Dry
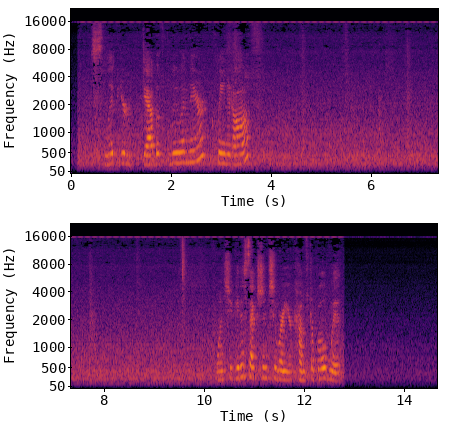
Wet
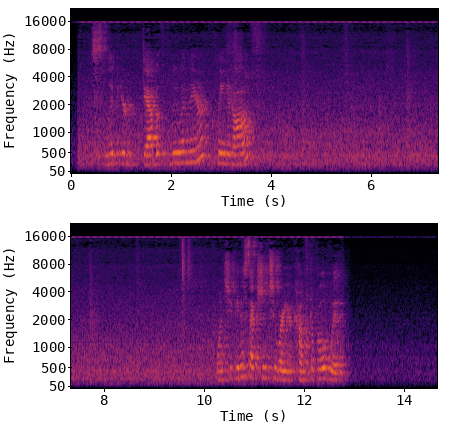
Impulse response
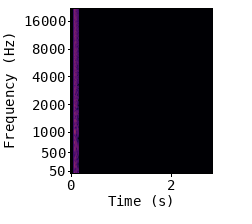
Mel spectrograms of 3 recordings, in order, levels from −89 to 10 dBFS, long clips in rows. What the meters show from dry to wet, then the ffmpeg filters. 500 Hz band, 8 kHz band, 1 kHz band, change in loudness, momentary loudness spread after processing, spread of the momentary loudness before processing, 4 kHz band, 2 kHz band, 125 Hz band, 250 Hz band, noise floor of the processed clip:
−5.0 dB, −4.5 dB, −4.0 dB, −4.5 dB, 14 LU, 14 LU, −4.5 dB, −4.5 dB, −4.5 dB, −6.0 dB, −57 dBFS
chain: -filter_complex "[0:a]equalizer=frequency=300:width=2.2:gain=-2.5,asplit=2[link_01][link_02];[1:a]atrim=start_sample=2205,adelay=107[link_03];[link_02][link_03]afir=irnorm=-1:irlink=0,volume=-9dB[link_04];[link_01][link_04]amix=inputs=2:normalize=0,volume=-5dB"

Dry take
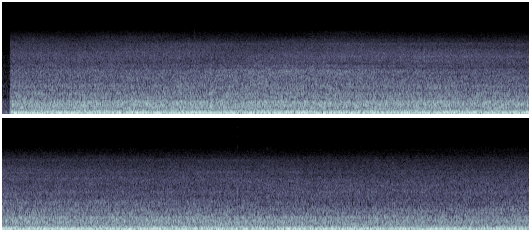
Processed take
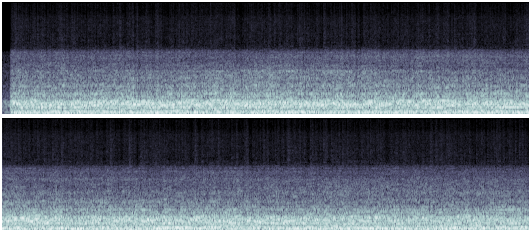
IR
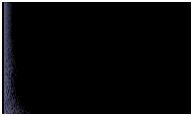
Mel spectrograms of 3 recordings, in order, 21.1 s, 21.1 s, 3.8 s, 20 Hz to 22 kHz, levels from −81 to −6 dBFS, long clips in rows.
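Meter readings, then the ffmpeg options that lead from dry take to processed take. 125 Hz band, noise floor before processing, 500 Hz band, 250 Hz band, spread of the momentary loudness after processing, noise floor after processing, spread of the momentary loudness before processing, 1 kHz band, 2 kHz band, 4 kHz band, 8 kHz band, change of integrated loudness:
+6.5 dB, −27 dBFS, +14.5 dB, +13.5 dB, 2 LU, −17 dBFS, 3 LU, +10.0 dB, +6.5 dB, +3.5 dB, can't be measured, +9.0 dB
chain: -filter_complex "[0:a]lowshelf=frequency=170:gain=-4,aresample=8000,aresample=44100,areverse,acompressor=mode=upward:threshold=-27dB:ratio=2.5,areverse,acrusher=bits=7:mode=log:mix=0:aa=0.000001,flanger=delay=19.5:depth=3.2:speed=0.46,asplit=2[link_01][link_02];[link_02]equalizer=frequency=310:width=0.33:gain=14.5[link_03];[1:a]atrim=start_sample=2205,atrim=end_sample=3528,asetrate=26901,aresample=44100[link_04];[link_03][link_04]afir=irnorm=-1:irlink=0,volume=-5dB[link_05];[link_01][link_05]amix=inputs=2:normalize=0,alimiter=limit=-10dB:level=0:latency=1:release=84,volume=4dB"

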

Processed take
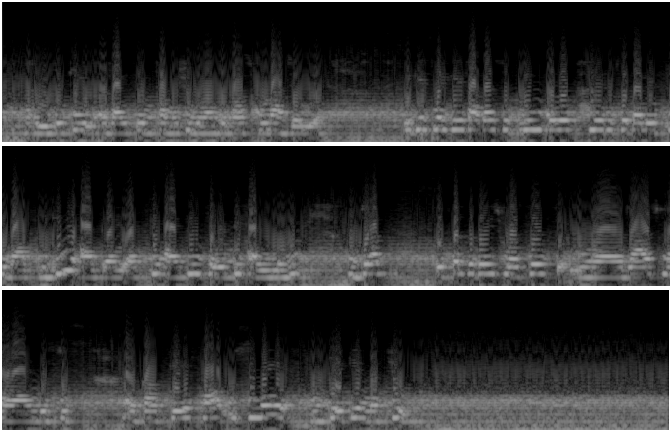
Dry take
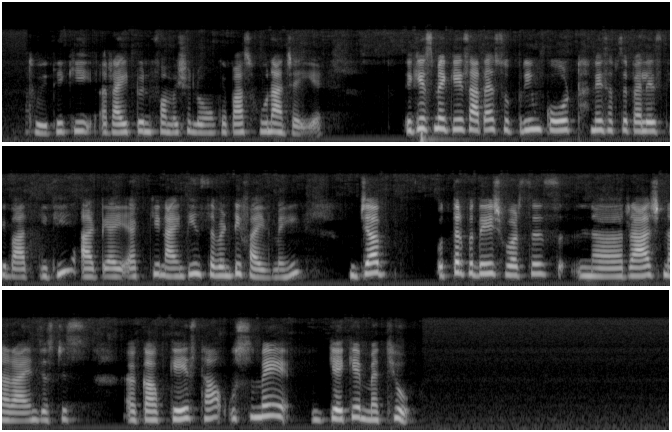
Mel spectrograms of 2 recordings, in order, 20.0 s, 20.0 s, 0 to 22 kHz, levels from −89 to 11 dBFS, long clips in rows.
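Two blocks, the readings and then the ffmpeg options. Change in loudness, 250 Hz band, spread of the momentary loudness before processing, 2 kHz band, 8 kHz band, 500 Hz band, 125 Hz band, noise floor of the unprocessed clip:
−7.0 dB, −7.0 dB, 13 LU, −16.0 dB, below −20 dB, −4.0 dB, +2.0 dB, −60 dBFS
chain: -filter_complex "[0:a]aeval=exprs='val(0)+0.5*0.0708*sgn(val(0))':channel_layout=same,lowpass=frequency=730:width_type=q:width=4.9,afftfilt=real='hypot(re,im)*cos(PI*b)':imag='0':win_size=2048:overlap=0.75,acompressor=threshold=-28dB:ratio=8,asplit=2[link_01][link_02];[link_02]adelay=41,volume=-10dB[link_03];[link_01][link_03]amix=inputs=2:normalize=0,volume=26.5dB,asoftclip=hard,volume=-26.5dB,volume=2.5dB"

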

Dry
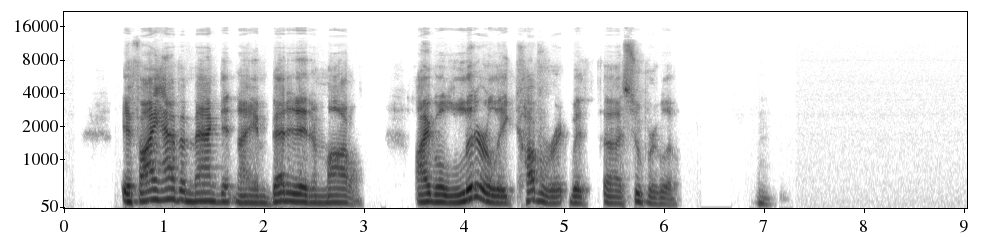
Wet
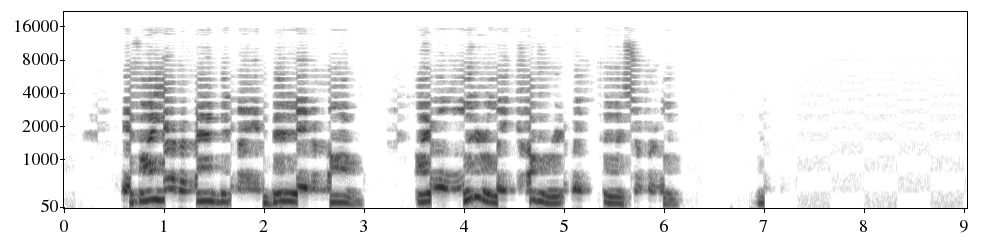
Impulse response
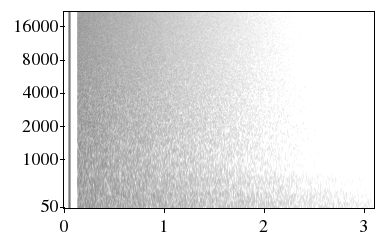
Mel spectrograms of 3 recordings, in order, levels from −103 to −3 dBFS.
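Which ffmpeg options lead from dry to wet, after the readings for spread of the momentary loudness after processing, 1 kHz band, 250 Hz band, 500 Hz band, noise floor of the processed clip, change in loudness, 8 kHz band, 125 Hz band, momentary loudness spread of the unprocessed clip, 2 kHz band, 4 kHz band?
18 LU, −6.0 dB, −5.0 dB, −6.5 dB, below −85 dBFS, −5.5 dB, −5.5 dB, −6.5 dB, 11 LU, −3.5 dB, −5.5 dB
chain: -filter_complex "[0:a]asplit=2[link_01][link_02];[link_02]adelay=16,volume=-6.5dB[link_03];[link_01][link_03]amix=inputs=2:normalize=0,afftfilt=real='re*gt(sin(2*PI*1.5*pts/sr)*(1-2*mod(floor(b*sr/1024/370),2)),0)':imag='im*gt(sin(2*PI*1.5*pts/sr)*(1-2*mod(floor(b*sr/1024/370),2)),0)':win_size=1024:overlap=0.75,volume=-2.5dB"

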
